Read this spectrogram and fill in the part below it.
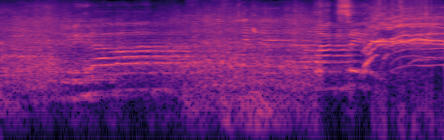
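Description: A young woman shouts excitedly up close.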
